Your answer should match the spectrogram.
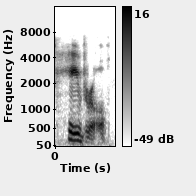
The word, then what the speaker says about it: Haverhill: to say it wrong, but I think it's Haverhill, New Hampshire.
